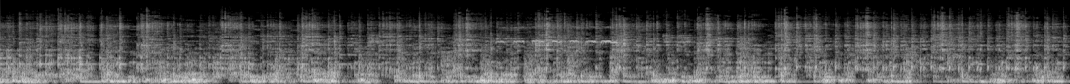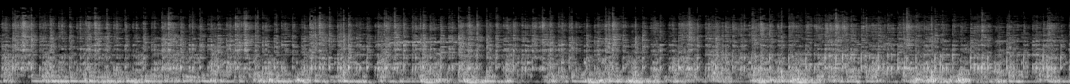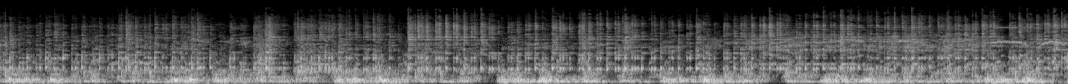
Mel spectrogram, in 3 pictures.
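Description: Procession music: drums beating steadily, with a melody held over them.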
